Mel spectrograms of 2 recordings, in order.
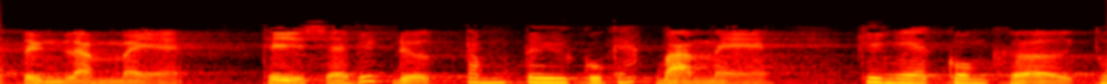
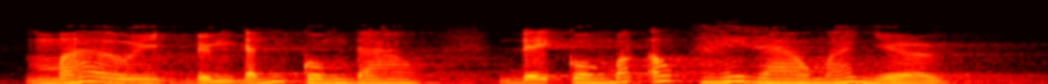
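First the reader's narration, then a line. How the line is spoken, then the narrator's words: Child whimpering. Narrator (Vietnamese): con trẻ mếu máo nói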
